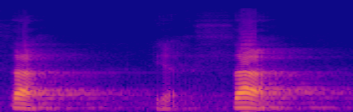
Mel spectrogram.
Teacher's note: Jadi mengalir udara dan suara. Akan tetapi tidak boleh berdesis.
